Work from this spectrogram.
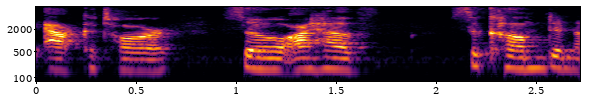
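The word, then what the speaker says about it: ACOTAR: even been talking about acatar for a majority of that time I used to pronounce this a cotar it really just made sense to me because it's a court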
